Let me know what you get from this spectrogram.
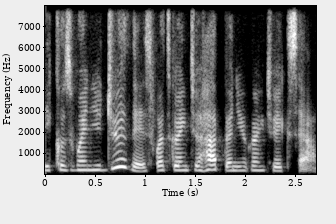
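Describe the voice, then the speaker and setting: A woman talks at a fairly quick pace in a French accent, her pitch fairly high. Her tone is dark and mellow, and the sound is dry and close with no echo. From France. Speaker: pharmaceutical executive. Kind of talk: interview. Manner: hesitant, many fillers.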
